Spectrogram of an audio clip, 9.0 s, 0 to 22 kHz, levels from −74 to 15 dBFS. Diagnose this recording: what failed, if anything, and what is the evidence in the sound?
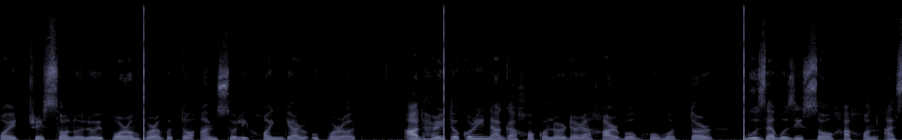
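Storage or file assembly stage: a file header played as audio. Sharp, loud clicks occur at 1.44, 4.44 and 7.45 s, exactly 3 s apart. The second falls just before "কৰি নাগাসকলৰ দ্বাৰা সাৰ্বভৌমত্বৰ" and the third just after it. The speech was joined from 3-second WAV pieces without stripping their headers, so those header bytes play back as raw samples.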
